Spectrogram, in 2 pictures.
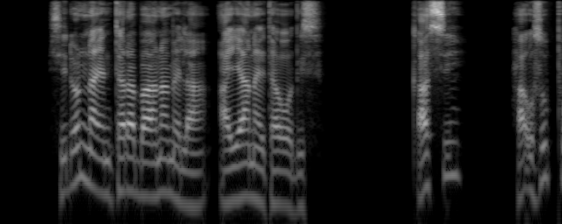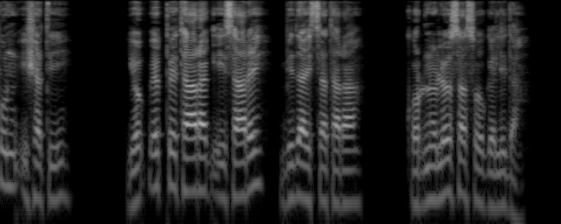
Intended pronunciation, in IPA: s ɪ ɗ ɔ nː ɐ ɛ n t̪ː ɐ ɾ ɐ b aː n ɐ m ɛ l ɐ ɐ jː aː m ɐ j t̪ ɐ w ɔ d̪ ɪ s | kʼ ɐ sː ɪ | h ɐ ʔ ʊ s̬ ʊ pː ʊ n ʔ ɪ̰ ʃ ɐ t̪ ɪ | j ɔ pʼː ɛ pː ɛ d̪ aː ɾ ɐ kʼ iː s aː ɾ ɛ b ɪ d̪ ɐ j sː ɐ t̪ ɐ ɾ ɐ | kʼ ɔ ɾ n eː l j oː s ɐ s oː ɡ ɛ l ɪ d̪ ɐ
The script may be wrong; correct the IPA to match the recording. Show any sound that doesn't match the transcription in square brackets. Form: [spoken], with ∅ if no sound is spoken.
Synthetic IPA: s ɪ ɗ ɔ nː ɐ ɛ n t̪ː ɐ ɾ ɐ b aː n ɐ m ɛ l ɐ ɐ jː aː [n] ɐ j t̪ ɐ w ɔ d̪ ɪ s | kʼ ɐ sː ɪ | h ɐ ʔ ʊ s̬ ʊ pː ʊ n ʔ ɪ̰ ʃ ɐ t̪ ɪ | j ɔ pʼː ɛ pː ɛ [t̪] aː ɾ ɐ kʼ iː s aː ɾ ɛ b ɪ d̪ ɐ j sː ɐ t̪ ɐ ɾ ɐ | kʼ ɔ ɾ n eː l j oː s ɐ s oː ɡ ɛ l ɪ d̪ ɐ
